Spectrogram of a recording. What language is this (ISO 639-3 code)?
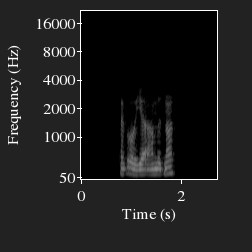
cux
